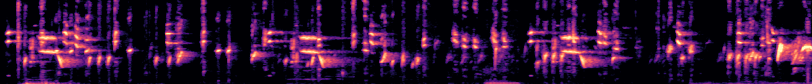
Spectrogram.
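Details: Group of European goldfinches in a chorus of mating and readiness calls, used to stir silent caged males into song; dense high twittering with buzzy rising slurs and clipped tweets in bursts, brief low thumps at start and near five seconds.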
